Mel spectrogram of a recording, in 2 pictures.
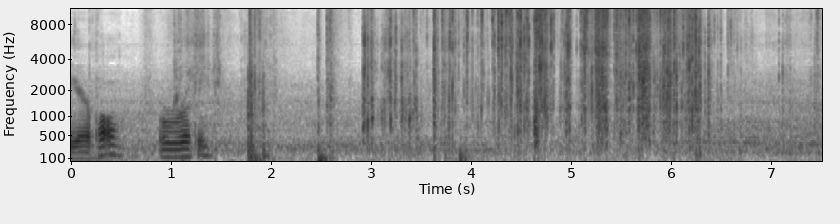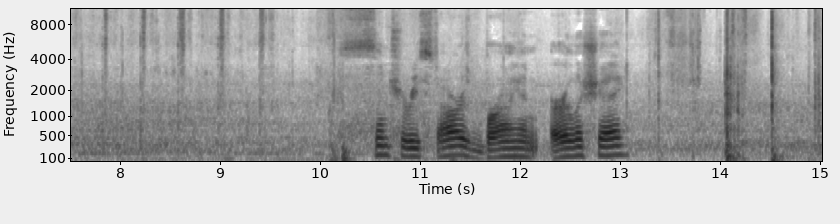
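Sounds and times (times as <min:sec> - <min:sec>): plastic wrapper crinkling: 0:02.9 - 0:08.3.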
